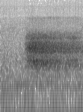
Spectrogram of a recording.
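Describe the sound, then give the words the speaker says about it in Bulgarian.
A slow exhale through the left nostril during a breathing exercise: a steady, soft airy rush that starts after a brief quiet and holds evenly to the end. “Пусни през лявата ноздра сега дъха до края и бавничко.”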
